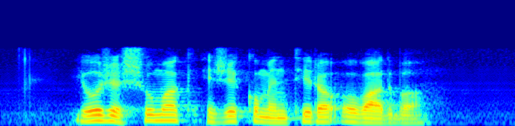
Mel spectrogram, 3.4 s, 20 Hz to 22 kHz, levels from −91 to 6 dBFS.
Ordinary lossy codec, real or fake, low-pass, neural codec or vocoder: none; fake; 5.4 kHz; codec, 24 kHz, 0.9 kbps, DualCodec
